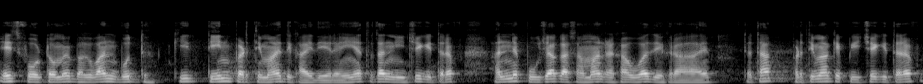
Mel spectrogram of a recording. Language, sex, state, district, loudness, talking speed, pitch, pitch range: Hindi, male, Uttar Pradesh, Jalaun, -21 LUFS, 200 wpm, 125 Hz, 110-135 Hz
